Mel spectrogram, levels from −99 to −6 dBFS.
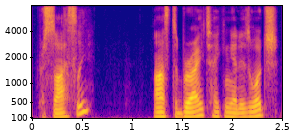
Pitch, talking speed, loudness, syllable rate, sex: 135 Hz, 170 wpm, -18 LUFS, 7.1 syllables/s, male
